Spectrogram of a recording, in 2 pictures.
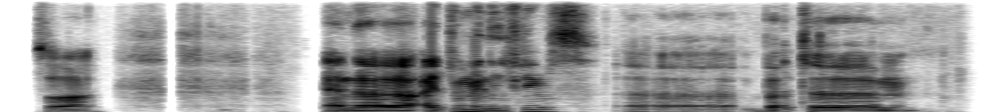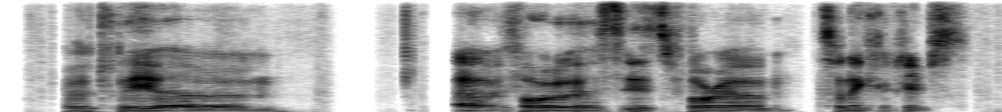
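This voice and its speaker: The pace is very slow, with long, frequent pauses. The intonation stays monotone and flat. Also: man, medium pitch for a man. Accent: strong French. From France. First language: French. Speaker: lead fan game developer. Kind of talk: casual chat. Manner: halting, many fillers.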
